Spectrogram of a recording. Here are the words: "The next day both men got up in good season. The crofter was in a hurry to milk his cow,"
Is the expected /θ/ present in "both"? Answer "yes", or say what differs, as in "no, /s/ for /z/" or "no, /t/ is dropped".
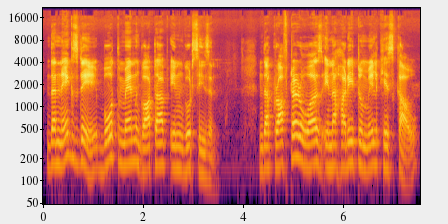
no, /t/ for /θ/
